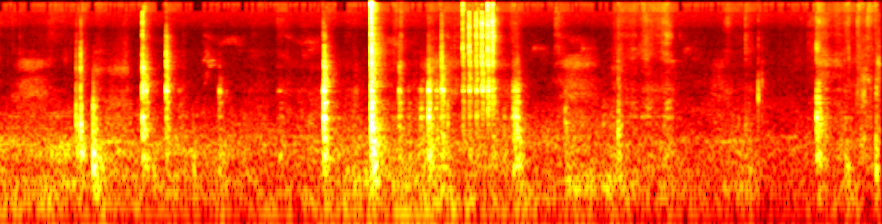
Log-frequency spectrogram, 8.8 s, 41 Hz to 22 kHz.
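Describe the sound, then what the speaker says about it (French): 13 mm socket ratchet removing a bolt on a Citroen Berlingo during horn removal, giving scattered sharp clicks and mechanical rattles, close and fairly quiet, with a tight burst of rapid clicking in the middle. "Après tu prends une douille de 13 et tu retires le boulon qui est là."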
